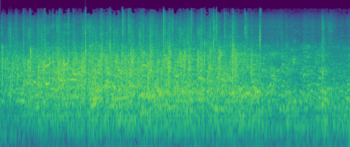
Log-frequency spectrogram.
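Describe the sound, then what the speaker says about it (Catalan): Crowd applause at a cycling race prize ceremony during a town festival trophy event, dense steady clapping with chatter mixed in, loud and sustained before easing slightly near the end. "Aplaudim"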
